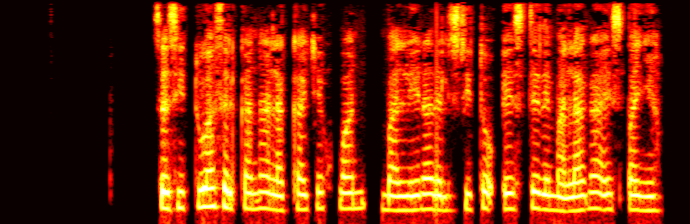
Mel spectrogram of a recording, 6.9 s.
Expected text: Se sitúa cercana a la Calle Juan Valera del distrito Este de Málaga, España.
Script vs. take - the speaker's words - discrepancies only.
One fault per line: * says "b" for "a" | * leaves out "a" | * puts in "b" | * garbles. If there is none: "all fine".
all fine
